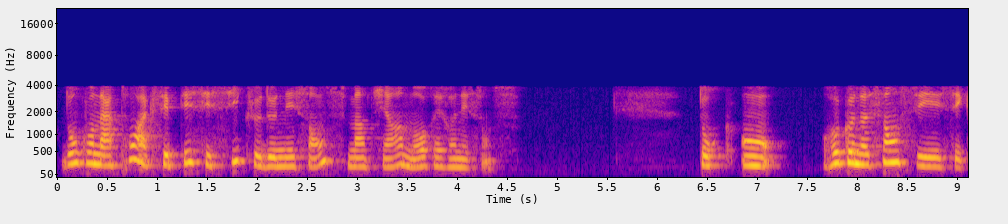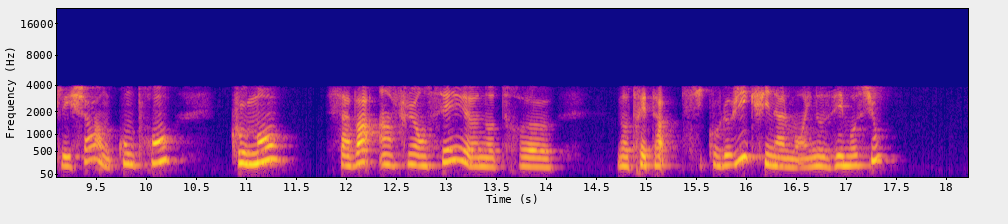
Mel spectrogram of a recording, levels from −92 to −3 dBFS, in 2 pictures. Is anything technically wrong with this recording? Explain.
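No, nothing technically wrong can be heard here.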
